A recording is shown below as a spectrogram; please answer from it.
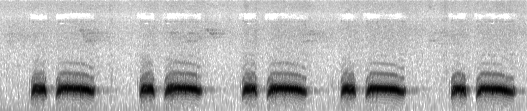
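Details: Spotted dove during trapping of wild doves: five evenly spaced two-part coos, a brief lead note then a sustained slightly falling coo, roughly once a second, with no other birds heard.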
